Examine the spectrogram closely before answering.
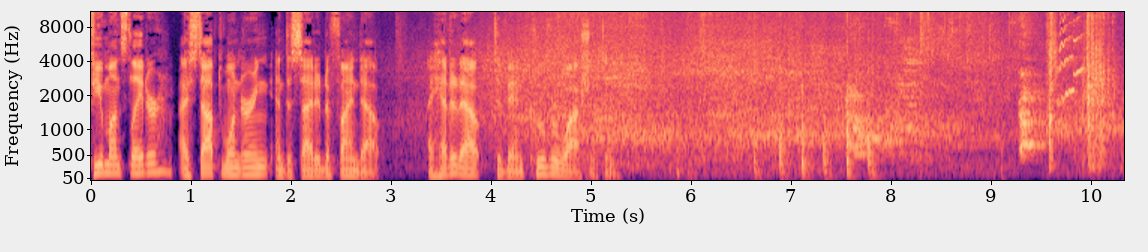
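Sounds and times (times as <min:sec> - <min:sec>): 
speech: 0:00.0 - 0:06.0
outdoor hiss: 0:02.0 - 0:06.7
dog barking in Vancouver Washington: 0:07.5 - 0:08.5, 0:09.3 - 0:09.7.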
